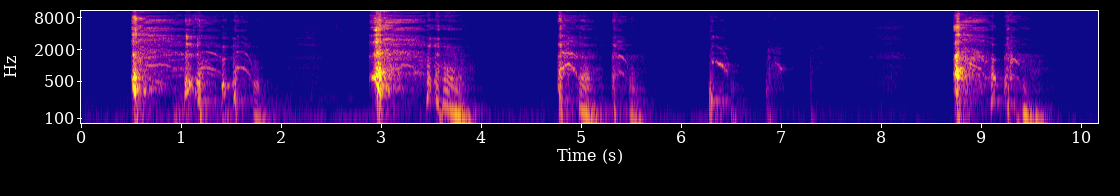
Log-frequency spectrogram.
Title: Residual Heavy Chest Cold Coughing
